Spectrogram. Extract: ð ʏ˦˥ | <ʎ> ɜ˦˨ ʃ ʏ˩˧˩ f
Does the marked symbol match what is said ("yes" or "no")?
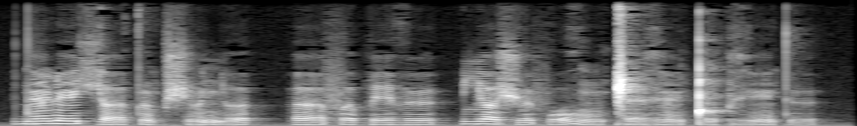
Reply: yes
